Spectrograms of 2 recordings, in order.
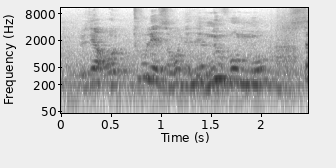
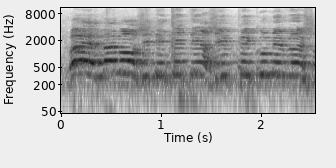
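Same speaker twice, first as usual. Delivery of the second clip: high, loud cocky youth; slang teen voice; 8 semitones higher, 10 dB louder than usual. Retold or imitated. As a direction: shout it like a teen to mum. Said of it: "il dit".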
